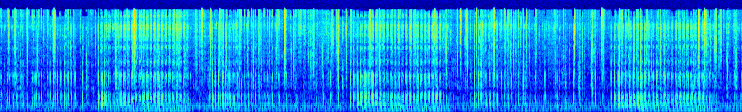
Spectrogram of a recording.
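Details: Cat asleep by a fireplace, purring steadily; the rumble rises and eases roughly every two to three seconds with each breath, while the fire crackles and ticks in the background.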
